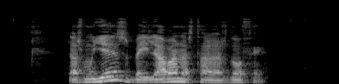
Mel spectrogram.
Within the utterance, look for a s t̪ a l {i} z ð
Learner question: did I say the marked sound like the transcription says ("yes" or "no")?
no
